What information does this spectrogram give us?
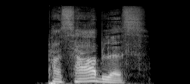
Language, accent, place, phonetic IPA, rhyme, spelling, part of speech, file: German, Germany, Berlin, [paˈsaːbləs], -aːbləs, passables, adjective, De-passables.ogg
- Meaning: strong/mixed nominative/accusative neuter singular of passabel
